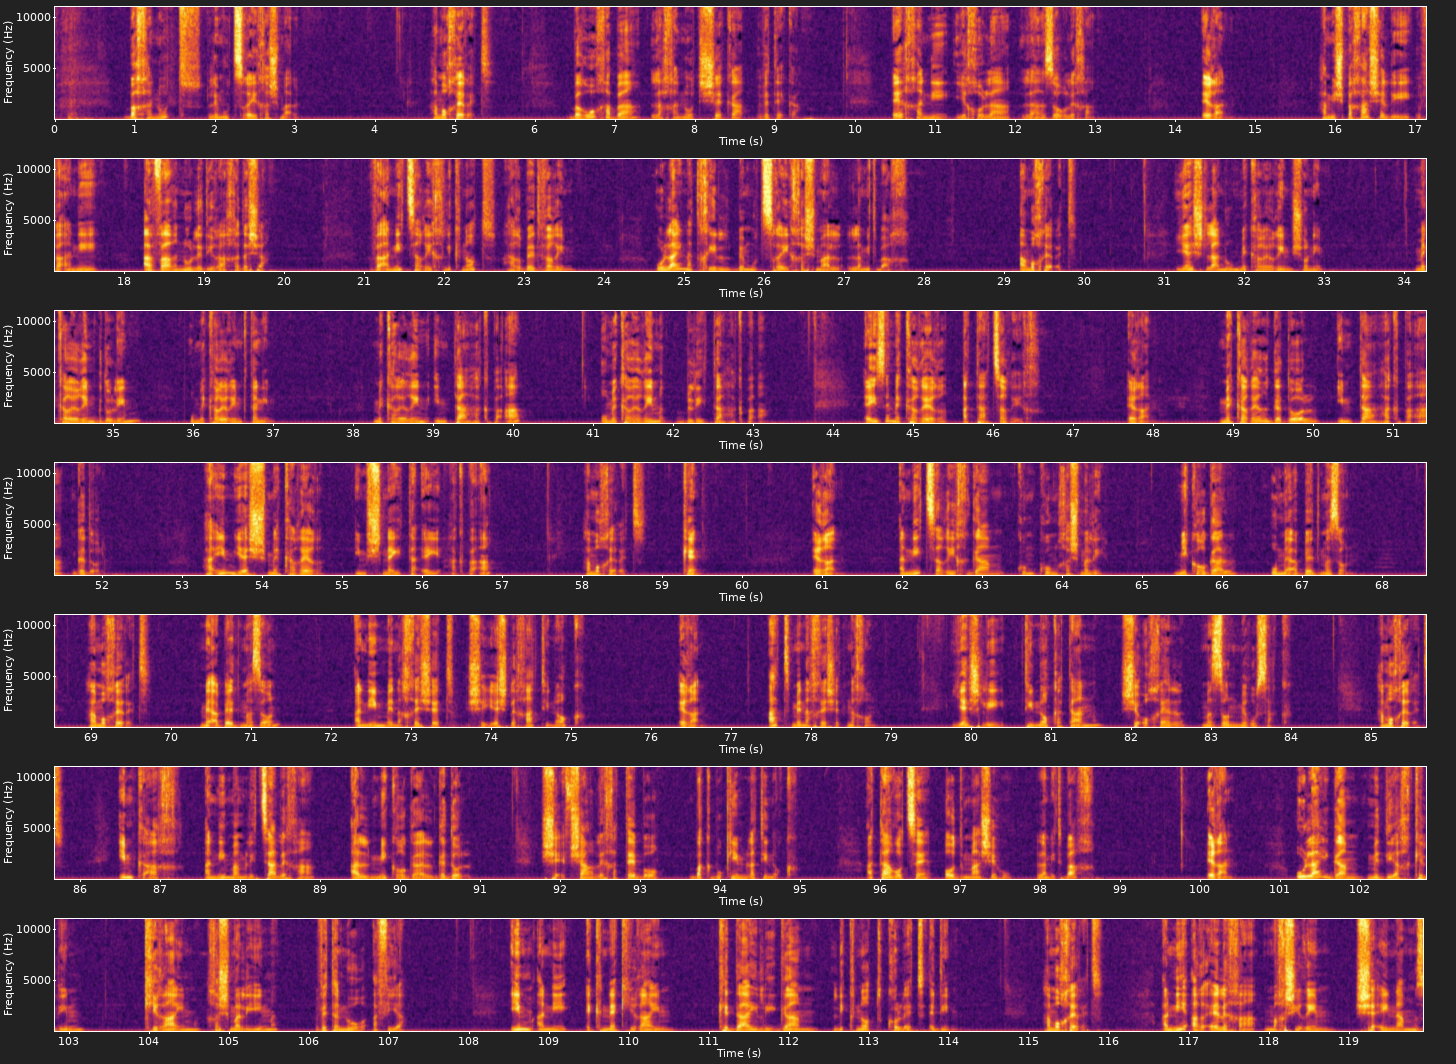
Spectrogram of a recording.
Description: Hebrew Dialouge - The Electronics Store - Ivrit Talk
